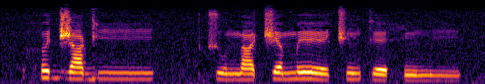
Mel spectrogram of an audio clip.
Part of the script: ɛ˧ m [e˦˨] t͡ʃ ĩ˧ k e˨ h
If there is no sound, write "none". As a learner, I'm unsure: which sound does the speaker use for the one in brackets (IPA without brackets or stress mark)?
eː˦˨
